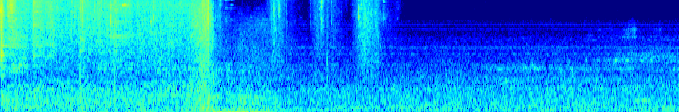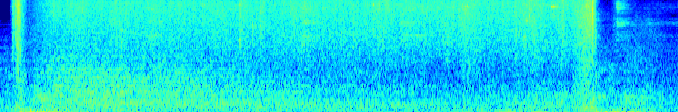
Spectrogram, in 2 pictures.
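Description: Footsteps thud on a metal walkway.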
